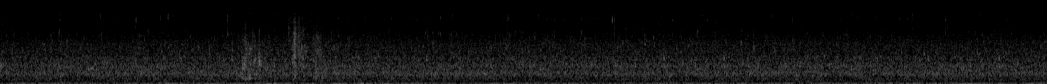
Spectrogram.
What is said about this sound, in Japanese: まずは両手とも川の水に浸して冷やして、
